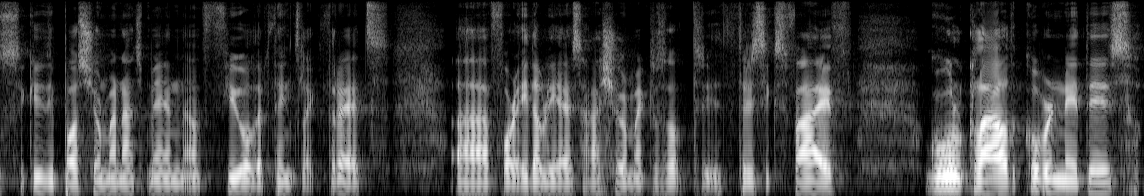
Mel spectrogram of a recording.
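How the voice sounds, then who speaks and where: A man with a southern Spanish accent speaks as a presenter at a technical conference. His voice is clean and resonant, at a medium pitch. He talks informally and haltingly, often repeating words as he goes. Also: fairly bright tone, clear, resonant tone. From southern Spain. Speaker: conference speaker, software founder.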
